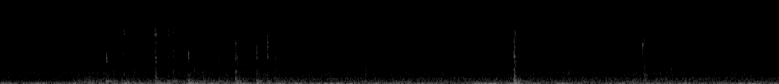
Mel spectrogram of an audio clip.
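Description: Faint typing on a computer keyboard as a meeting title is entered, a light irregular patter of key clicks close to the mic under a steady background hum, with no talking.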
